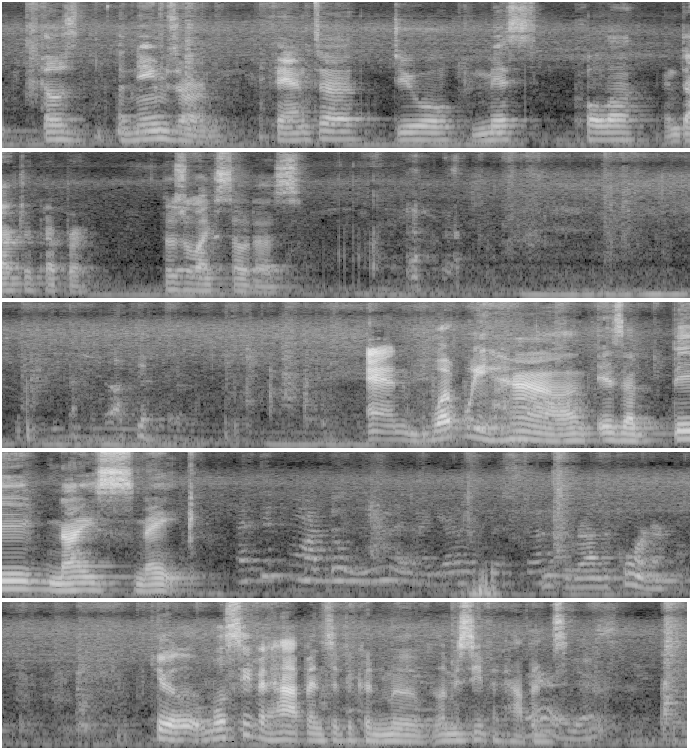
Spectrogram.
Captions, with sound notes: Those-- The names are Fanta, Dew, Mist, Cola, and Dr. Pepper. -Those are like sodas. -[chuckles] And what we have is a big nice snake. It's around the corner. Here, we'll see if it happens if it could move. -Let me see if it happens. -There he is.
